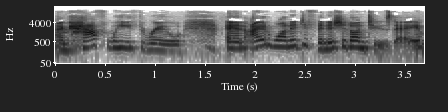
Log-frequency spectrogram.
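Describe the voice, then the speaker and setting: A woman talks at a moderate pace with lively intonation. The background is quiet. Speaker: book vlogger. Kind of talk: casual vlog chat. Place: home room. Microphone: phone near.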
